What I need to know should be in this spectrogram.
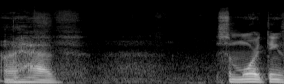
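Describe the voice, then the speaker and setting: With an American accent, this man talks fairly slowly in a fairly low, monotone voice with flat intonation. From Texas, Houston. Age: 30s. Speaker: independent music creator. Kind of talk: self-interview monologue. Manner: casual, halting with repetitions.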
